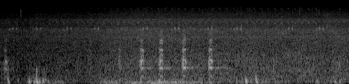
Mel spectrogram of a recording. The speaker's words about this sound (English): Now, these ladies, they're two-legged and they have these red combs. They're chickens. They're coming towards us.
